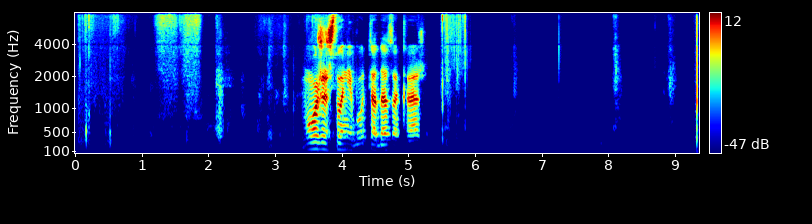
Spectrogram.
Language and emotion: Russian, neutral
